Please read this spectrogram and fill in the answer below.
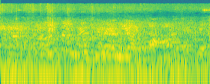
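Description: Indistinct background chatter of people's voices, over a steady low hum.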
